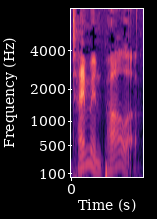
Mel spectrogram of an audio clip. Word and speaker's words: Tame Impala: The Crystal Method, Moby, Tame Impala, is that how you say it? – Tame Impala? – Yeah.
